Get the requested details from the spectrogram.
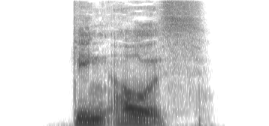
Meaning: first/third-person singular preterite of ausgehen
- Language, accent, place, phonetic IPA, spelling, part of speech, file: German, Germany, Berlin, [ˌɡɪŋ ˈaʊ̯s], ging aus, verb, De-ging aus.ogg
